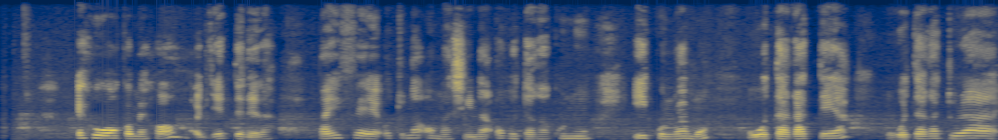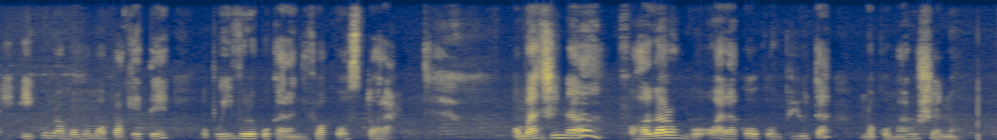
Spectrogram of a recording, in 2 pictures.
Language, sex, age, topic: Oshiwambo, female, 25-35, agriculture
